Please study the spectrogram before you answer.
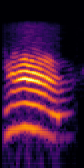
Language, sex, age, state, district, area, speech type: Maithili, female, 45-60, Bihar, Madhepura, rural, conversation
